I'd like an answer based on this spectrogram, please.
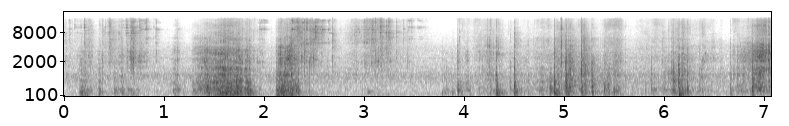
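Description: Cardboard shipping box being pried and torn open by hand: irregular scrapes, rips and knocks, with a longer tearing scrape about a second and a half in.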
